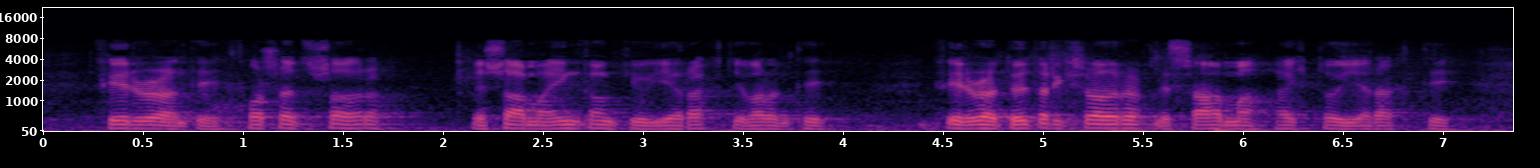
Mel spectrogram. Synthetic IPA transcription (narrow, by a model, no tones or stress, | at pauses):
fɪɾvɛɾant̪ɪfɔr̥sajt̪ʏ̥sawðʏɾa | mɛðsaːmaejŋkawɲcɪɔjɛɣrajxt̪ɪvaɾant̪ɪ | fɪːɾɪvɛɾant̪ɪʏːt̪aɾicɪsawðʏɾamɛðsaːmahajht̪ajɛɾajxt̪ɪ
